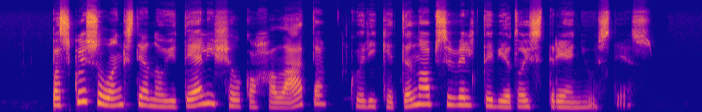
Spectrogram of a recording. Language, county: Lithuanian, Alytus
